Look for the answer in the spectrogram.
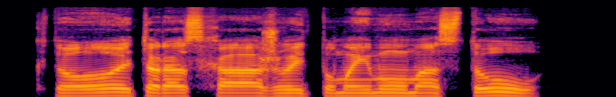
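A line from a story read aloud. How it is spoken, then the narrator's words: Low menacing bass. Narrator (Russian): Низким угрожающим голосом Брейс пробасил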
